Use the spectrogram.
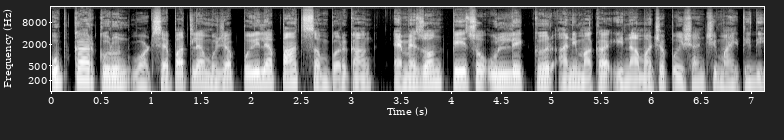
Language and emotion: Goan Konkani, neutral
